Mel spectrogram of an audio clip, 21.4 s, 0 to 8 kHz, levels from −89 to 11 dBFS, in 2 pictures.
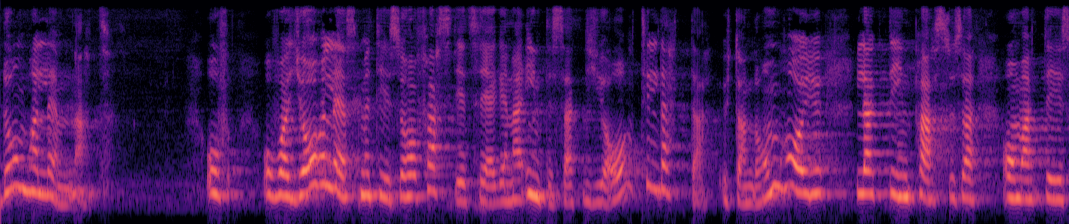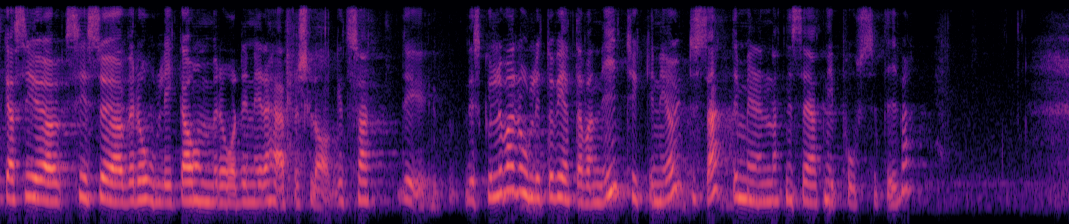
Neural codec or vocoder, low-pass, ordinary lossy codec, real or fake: vocoder, 44.1 kHz, 128 mel bands every 256 samples, BigVGAN v2; 7.2 kHz; none; fake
